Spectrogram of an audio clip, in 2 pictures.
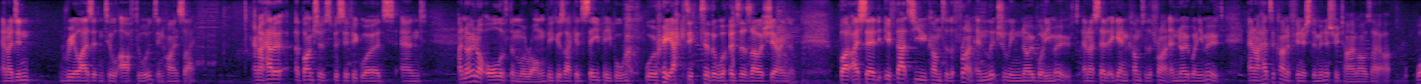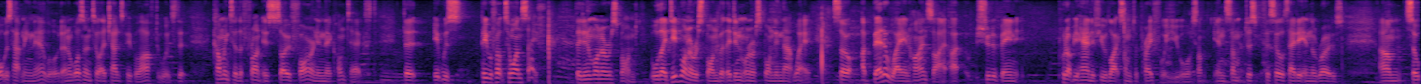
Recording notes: workshop given at Vineyard Australia National Conference in Caloundra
